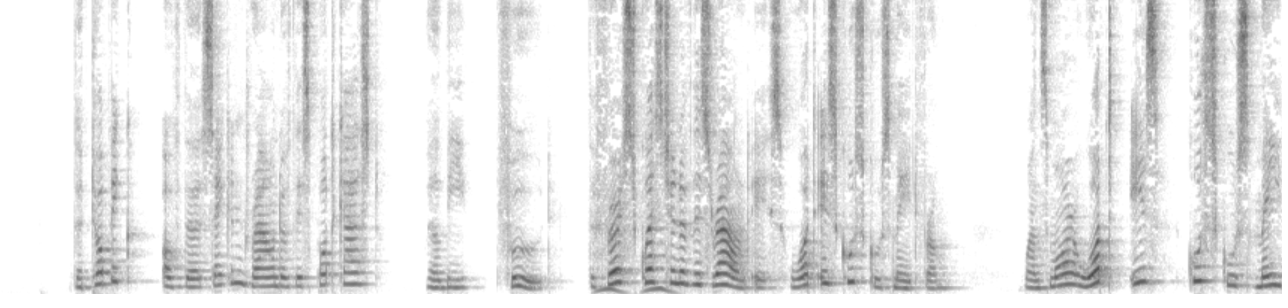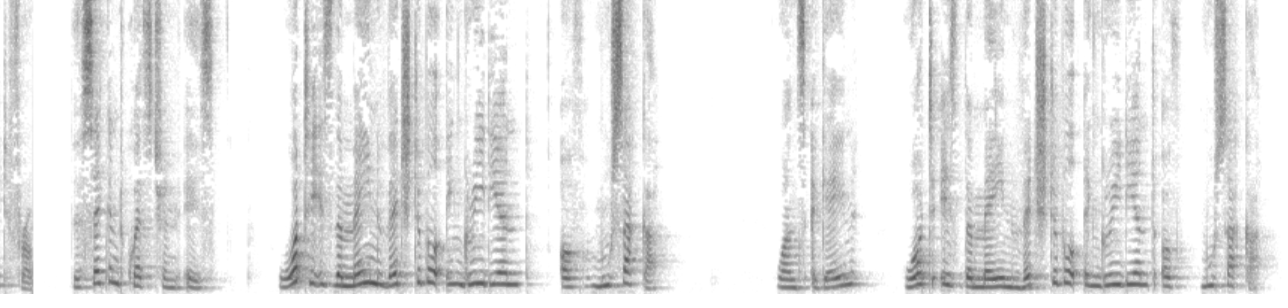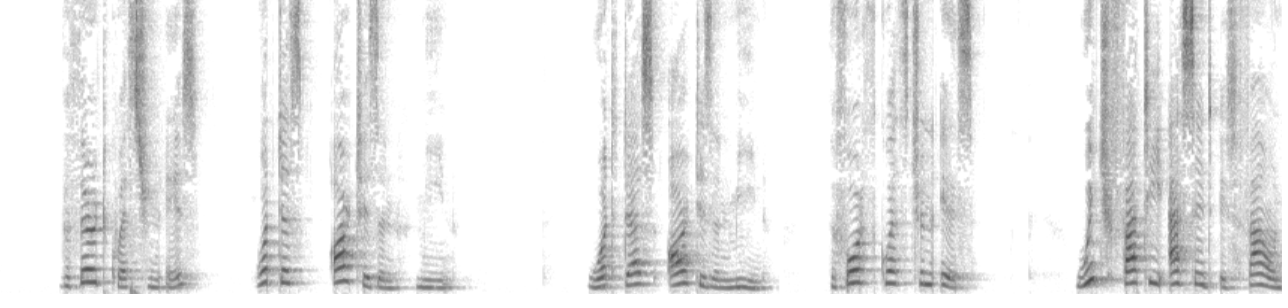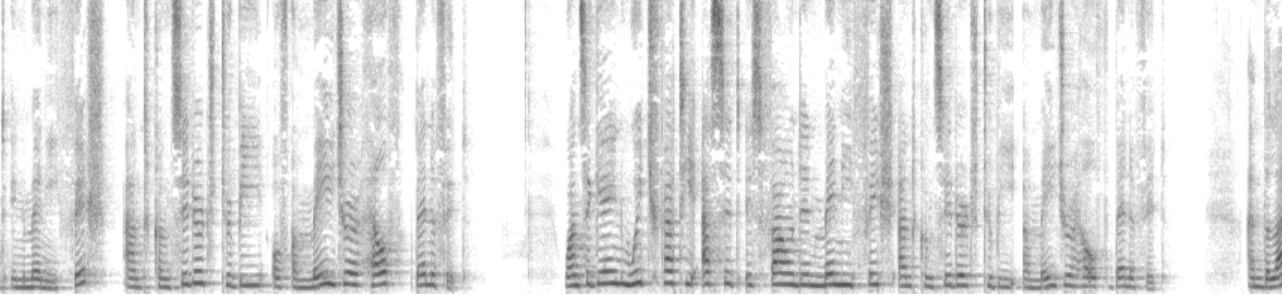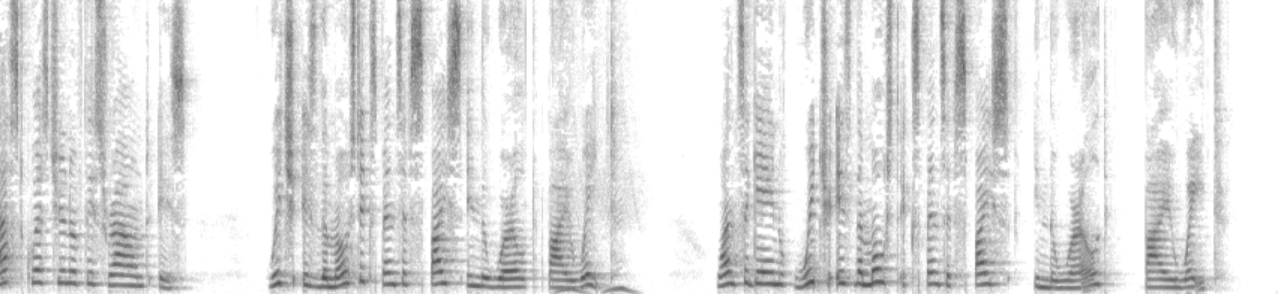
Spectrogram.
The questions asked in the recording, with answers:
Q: which is the most expensive spice in the world by weight?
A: And the answer to the final question of this round, question number five, is saffron.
